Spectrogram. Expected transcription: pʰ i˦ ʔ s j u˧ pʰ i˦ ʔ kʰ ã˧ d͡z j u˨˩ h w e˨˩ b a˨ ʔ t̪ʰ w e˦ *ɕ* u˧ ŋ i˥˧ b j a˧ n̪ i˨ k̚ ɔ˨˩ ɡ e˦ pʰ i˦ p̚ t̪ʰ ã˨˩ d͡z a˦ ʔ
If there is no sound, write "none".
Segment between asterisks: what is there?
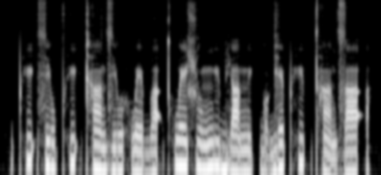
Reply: ɕ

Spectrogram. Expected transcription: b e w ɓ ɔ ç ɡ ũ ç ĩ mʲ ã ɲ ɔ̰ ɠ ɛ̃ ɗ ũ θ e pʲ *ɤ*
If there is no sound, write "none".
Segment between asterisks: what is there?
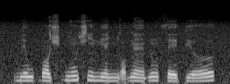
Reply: ɤ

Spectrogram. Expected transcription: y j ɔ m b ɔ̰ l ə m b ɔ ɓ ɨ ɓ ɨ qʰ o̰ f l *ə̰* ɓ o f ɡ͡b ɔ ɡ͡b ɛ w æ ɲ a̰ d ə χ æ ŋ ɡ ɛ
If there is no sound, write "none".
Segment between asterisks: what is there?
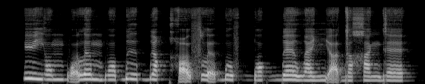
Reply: ə̰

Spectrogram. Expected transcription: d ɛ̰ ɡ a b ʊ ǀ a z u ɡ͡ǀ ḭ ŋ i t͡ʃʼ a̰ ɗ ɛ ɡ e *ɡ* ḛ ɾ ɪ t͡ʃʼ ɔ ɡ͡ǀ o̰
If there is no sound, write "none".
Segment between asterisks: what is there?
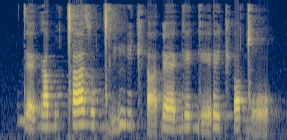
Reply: ɡ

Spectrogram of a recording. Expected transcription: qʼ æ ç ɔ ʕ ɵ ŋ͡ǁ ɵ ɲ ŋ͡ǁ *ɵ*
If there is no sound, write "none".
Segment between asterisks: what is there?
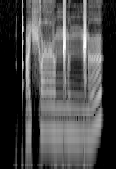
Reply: œ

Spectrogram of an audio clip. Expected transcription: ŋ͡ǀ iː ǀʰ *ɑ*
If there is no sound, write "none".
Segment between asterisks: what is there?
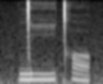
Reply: ɔ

